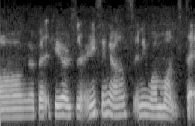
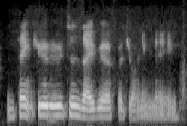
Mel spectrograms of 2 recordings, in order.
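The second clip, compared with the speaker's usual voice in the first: ordinary talk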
